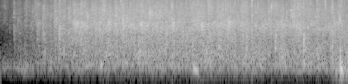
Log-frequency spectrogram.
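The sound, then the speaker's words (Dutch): Audience applause at a De Buren evening, welcoming the speakers, swells up within the first second into a steady, dense patter of many hands clapping, holding at an even, fairly loud level throughout. “Nu rest er ons enkel jullie een fijne avond toe te wensen en te vragen de sprekers te verwelkomen met een hartelijk applaus.”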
